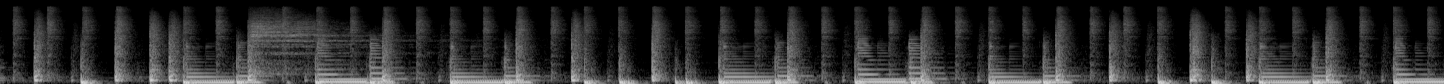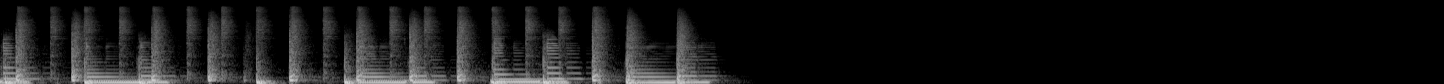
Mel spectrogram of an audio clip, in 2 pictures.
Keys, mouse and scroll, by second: 2.0 click, 2.9 click, 6.3 click, 7.5 click, 8.6 click, 10.4 click, 11.2 click, 14.3-19.0 drag, 23.6 KP_Add, 24.2 KP_Add, 25.2 KP_Add, 26.0 KP_Subtract.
